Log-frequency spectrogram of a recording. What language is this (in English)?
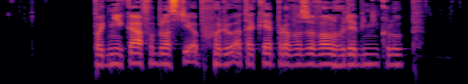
Czech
